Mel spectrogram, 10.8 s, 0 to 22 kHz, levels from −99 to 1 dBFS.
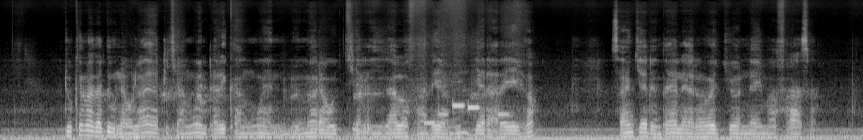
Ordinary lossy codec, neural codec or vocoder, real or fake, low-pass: none; codec, 44.1 kHz, 7.8 kbps, Pupu-Codec; fake; none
